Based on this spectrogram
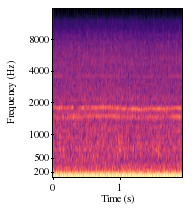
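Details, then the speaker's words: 1997 Mustang just rebuilt with bent rod replaced, first start: engine revved by hand with deep, uneven wobbling beat, no ticking, lifters quiet with oil pressure; seems to be running on six cylinders, spitting and sputtering; rough running. "does it feel like it's running on six it looks kind of wobbly it's kind of hang on i can i'm going to rev it up by hand a little bit see how it sounds"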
